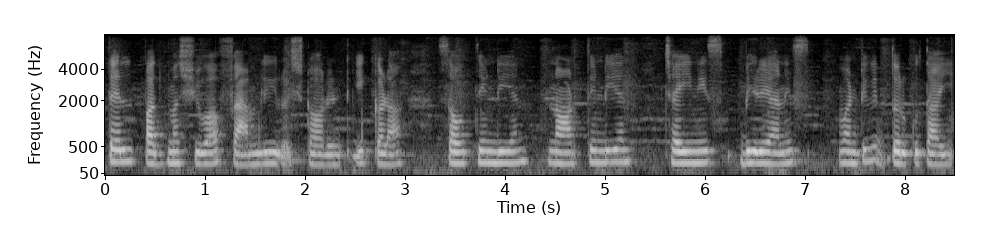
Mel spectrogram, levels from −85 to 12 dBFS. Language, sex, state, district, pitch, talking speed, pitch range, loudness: Telugu, female, Andhra Pradesh, Sri Satya Sai, 200 Hz, 100 wpm, 190-210 Hz, -18 LUFS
